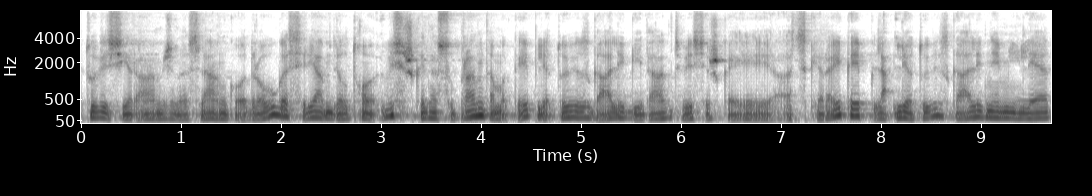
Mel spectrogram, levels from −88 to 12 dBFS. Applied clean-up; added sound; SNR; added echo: none; none; none; reverberation time 1.1 s.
